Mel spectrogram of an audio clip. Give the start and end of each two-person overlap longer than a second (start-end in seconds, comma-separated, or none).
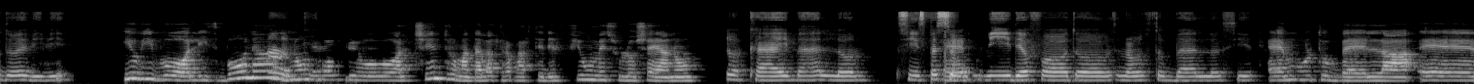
none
